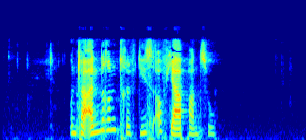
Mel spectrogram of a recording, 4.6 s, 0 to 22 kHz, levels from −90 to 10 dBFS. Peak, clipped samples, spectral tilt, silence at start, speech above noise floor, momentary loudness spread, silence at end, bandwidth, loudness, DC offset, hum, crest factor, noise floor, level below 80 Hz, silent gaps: 0 dBFS; under 0.1%; -2.5 dB/octave; 0.75 s; 56 dB; 22 LU; 1.4 s; 10 kHz; -21 LUFS; under 0.1%; none; 24 dB; -77 dBFS; -52 dBFS; none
